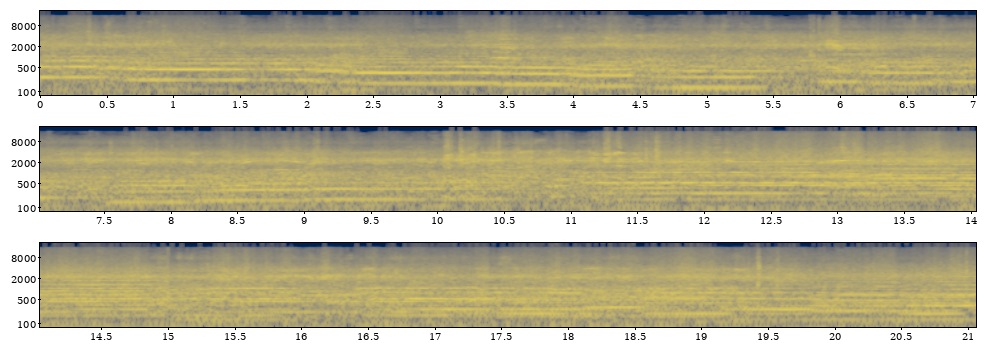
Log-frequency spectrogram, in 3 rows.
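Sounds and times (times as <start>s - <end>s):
brass band playing slow chords: 0.0s - 21.0s.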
